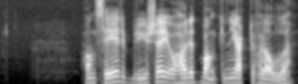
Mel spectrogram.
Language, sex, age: Norwegian, male, 32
